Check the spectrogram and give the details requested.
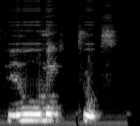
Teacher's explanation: here I pronounce the E because in my edition Shakespeare has accented the E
